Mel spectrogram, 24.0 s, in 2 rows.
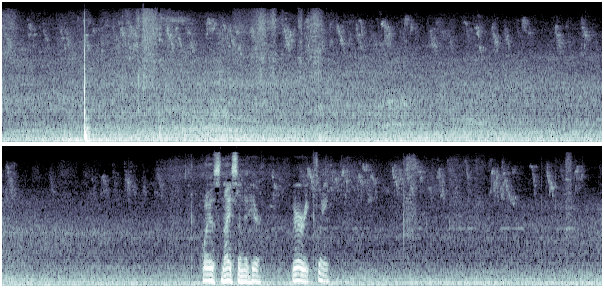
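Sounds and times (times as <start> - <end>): small birds chirping: 0.0 - 24.0
sharp knock: 1.6 - 2.0.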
